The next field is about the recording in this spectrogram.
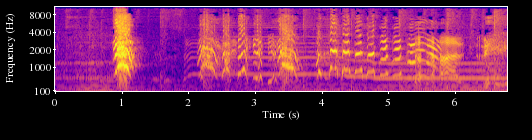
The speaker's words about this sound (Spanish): ¿Cómo lo, ¿Cómo lo oyen? ¿Cómo lo oyen? Necesitan aguantar más, ¿no? Los gritos necesitan aguantar más.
